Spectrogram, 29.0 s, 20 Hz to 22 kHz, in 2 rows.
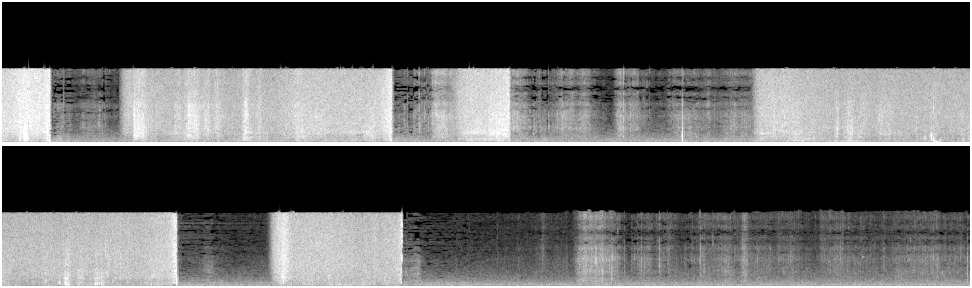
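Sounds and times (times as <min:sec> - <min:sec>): footsteps crunching dry leaves: 0:00.0 - 0:16.4.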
